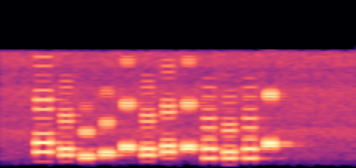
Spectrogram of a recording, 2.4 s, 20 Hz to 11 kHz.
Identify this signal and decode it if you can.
Multi-frequency trunk signalling (R1, as on North American trunks), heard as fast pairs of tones, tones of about 70 ms. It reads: KP 5130590424 ST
